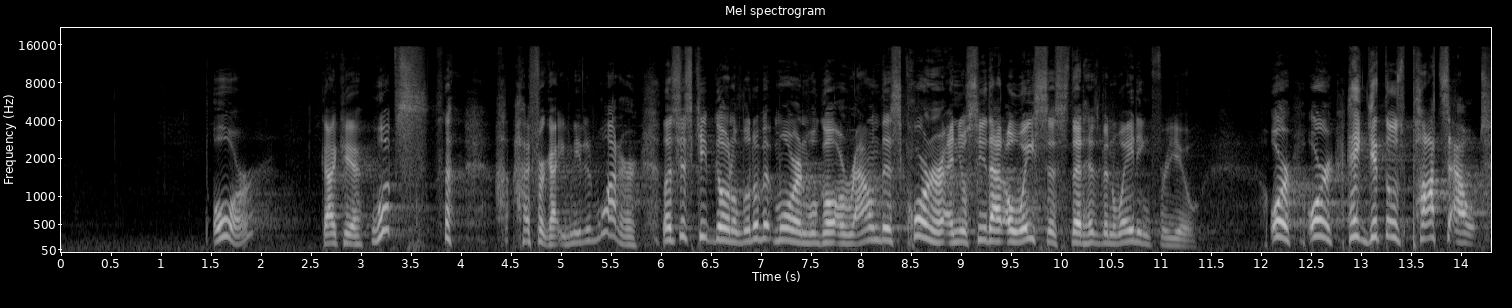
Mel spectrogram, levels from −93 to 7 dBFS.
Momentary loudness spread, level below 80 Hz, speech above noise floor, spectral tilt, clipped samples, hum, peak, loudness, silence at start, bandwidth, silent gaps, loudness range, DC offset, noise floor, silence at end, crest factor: 14 LU; -72 dBFS; 45 dB; -4 dB/octave; under 0.1%; none; -8 dBFS; -28 LUFS; 1.55 s; 15.5 kHz; none; 8 LU; under 0.1%; -73 dBFS; 0 s; 20 dB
